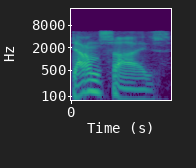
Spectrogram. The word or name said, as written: downsize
